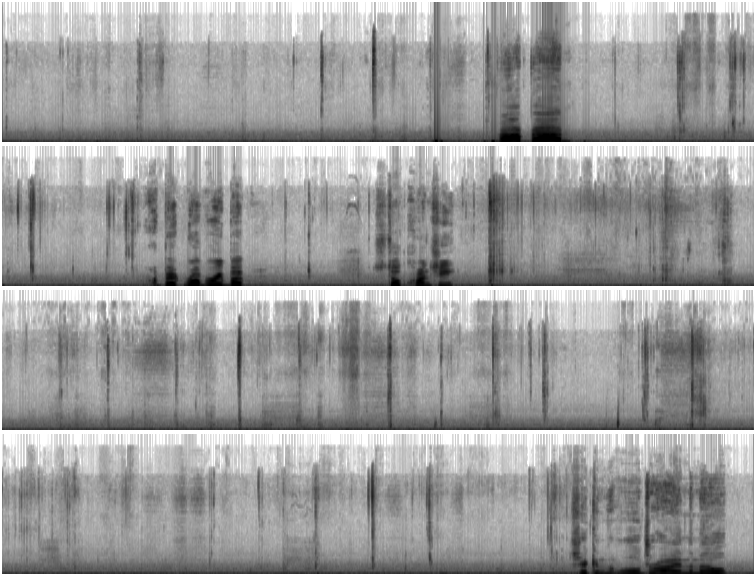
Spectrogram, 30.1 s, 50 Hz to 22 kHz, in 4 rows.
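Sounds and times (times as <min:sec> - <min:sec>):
steady low hum: 0:00.0 - 0:30.0
person chewing crunchy food: 0:00.5 - 0:04.7, 0:06.6 - 0:09.0, 0:12.2 - 0:28.2.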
